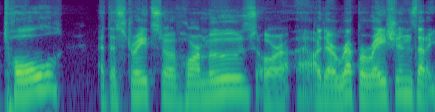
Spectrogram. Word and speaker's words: Hormuz: want to ask what's the correct way to pronounce it? Some people in the USA say hormos or hormuz do you say straight of horm straight. So that's it. Hormuz American media saying horm.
